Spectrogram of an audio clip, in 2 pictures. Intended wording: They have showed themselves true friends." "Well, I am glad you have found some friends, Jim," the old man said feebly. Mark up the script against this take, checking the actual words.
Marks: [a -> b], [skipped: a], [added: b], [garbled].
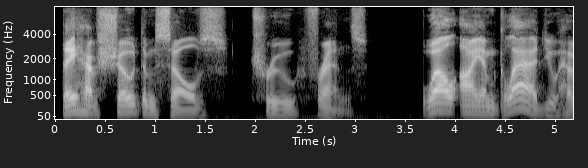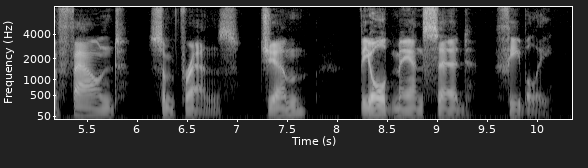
They have showed themselves true friends." "Well, I am glad you have found some friends, Jim," the old man said feebly.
